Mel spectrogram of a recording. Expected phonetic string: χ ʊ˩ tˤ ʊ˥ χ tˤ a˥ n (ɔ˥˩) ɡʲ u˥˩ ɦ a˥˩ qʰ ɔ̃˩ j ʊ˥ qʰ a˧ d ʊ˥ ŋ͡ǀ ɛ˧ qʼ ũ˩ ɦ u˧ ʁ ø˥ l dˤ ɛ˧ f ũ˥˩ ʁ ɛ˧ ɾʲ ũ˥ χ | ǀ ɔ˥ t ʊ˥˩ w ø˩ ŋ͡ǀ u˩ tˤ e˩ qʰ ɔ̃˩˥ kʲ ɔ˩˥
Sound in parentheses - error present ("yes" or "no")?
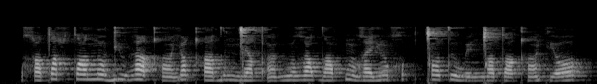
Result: no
